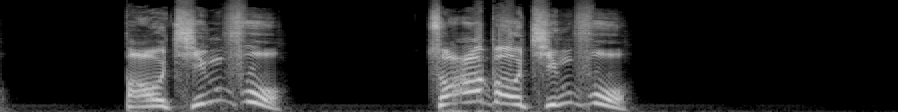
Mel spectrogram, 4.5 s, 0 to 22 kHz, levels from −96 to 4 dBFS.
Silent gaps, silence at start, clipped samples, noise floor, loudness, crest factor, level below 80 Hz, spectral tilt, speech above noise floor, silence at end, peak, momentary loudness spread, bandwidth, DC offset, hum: none; 0.65 s; under 0.1%; -83 dBFS; -16 LUFS; 18 dB; -54 dBFS; -1.5 dB/octave; 66 dB; 1.35 s; -4 dBFS; 8 LU; over 20 kHz; under 0.1%; none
